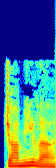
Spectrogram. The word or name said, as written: jamila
